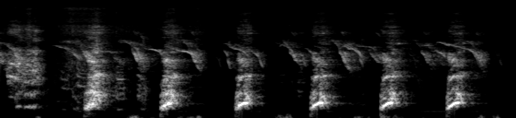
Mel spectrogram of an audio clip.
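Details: Rural dog barking in a steady series, roughly one sharp, harmonic, downward-sliding bark every three quarters of a second, with no other sounds.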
